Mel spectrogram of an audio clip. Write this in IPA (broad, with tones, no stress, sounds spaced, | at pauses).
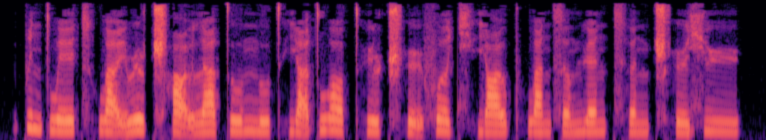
p i˥˨ n t̪ w e˨˦ ɪ̯ t͡sʰ w a̰˨˩ ɪ̯ ɻ ɻ̩˥˨ ʈ͡ʂʰ ɑ̰˨˩ ʊ̯ l ä˨˦ t̪ u˨˦ n̪ u˨˦ t̪ʰ j ä̰˨˩ t̪ w ɔ˥˨ t̪ʰ y˨˦ ʈ͡ʂʰ ɻ̩˨˩ f ɤ˥˨ t͡ɕʰ j ɑ˨˦ ʊ̯ pʰ w a˦ n s ɤ˨˦ n̪ ɥ ɛ˦ n t͡sʰ ə˨˦ n ʈ͡ʂʰ ɻ̩˨˦ ɕ y˥˨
